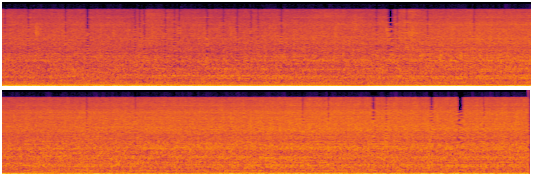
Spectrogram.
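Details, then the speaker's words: Engine after warranty capital rebuild for a knock (connecting rod bushing), warming up, not yet at operating temperature: smooth, even idle with a steady low hum and no tapping or knocking; runs quietly, healthy. "Так, машина прогревается, ещё не прогрелась до рабочей температуры, но, в принципе, перед вскрытием уже начинала тарабанить. Сейчас мотор работает тихо, без посторонних звуков."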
